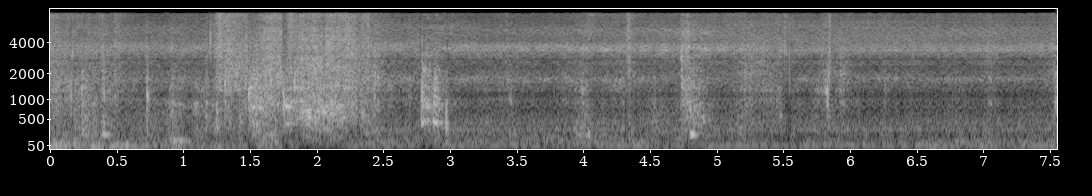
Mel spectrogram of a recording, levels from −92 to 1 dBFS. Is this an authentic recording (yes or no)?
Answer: no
